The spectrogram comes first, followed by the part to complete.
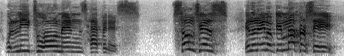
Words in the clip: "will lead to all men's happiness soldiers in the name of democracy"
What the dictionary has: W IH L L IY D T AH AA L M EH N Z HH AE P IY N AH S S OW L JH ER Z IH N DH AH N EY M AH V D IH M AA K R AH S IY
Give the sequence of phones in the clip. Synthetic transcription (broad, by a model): W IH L L IY D T AH AA L M EH N Z HH AE P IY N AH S S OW JH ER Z IH N DH AH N EY M AH V D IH M AA K R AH S IY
